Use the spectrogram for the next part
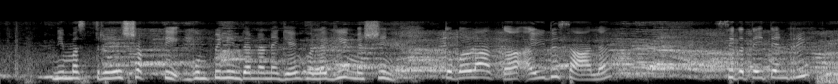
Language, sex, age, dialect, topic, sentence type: Kannada, female, 18-24, Dharwad Kannada, banking, question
